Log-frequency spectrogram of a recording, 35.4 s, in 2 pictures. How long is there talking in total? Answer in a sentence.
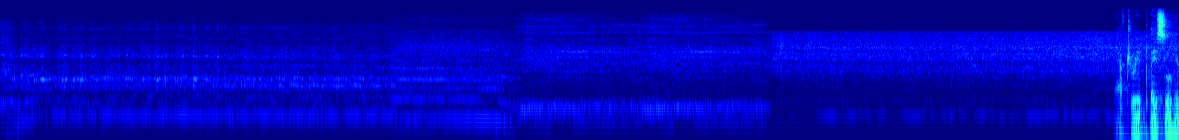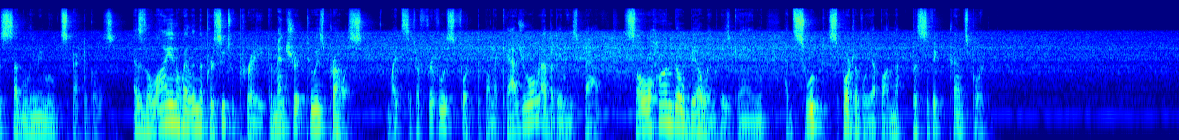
The talking can be heard for 16 seconds in total.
